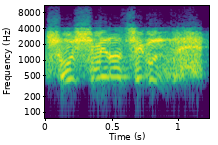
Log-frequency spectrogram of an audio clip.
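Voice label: Korean near waypoint mood low; War Thunder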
